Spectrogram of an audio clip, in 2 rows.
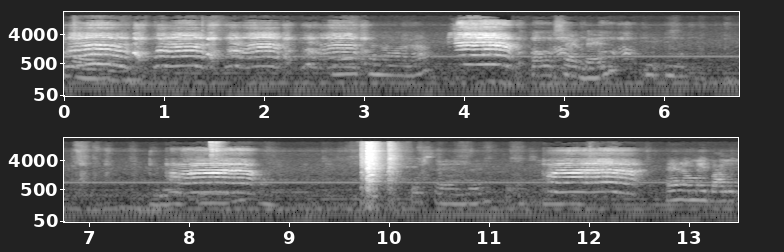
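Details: Full-term baby girl, 2.5 kg, just after normal vaginal birth in a delivery room: repeated strong, rhythmic cries with brief pauses and adult talk in the room; a vigorous newborn cry.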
